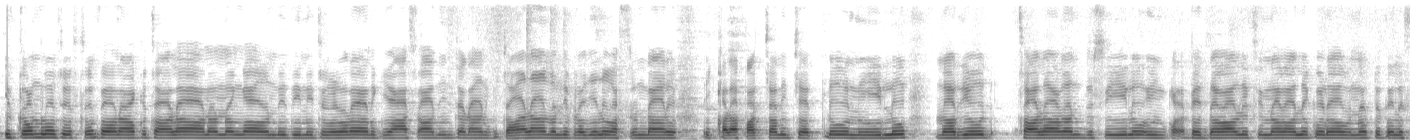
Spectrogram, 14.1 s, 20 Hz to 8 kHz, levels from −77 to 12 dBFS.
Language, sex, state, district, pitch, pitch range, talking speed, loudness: Telugu, male, Telangana, Nalgonda, 170 Hz, 170-175 Hz, 110 wpm, -18 LUFS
